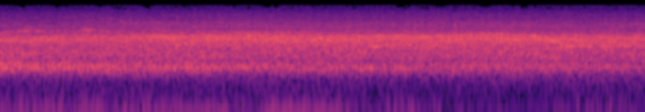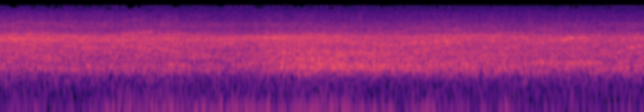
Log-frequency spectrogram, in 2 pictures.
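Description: Large stadium crowd cheering and screaming steadily in response to a band member's introduction, dipping slightly and swelling again near the end.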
